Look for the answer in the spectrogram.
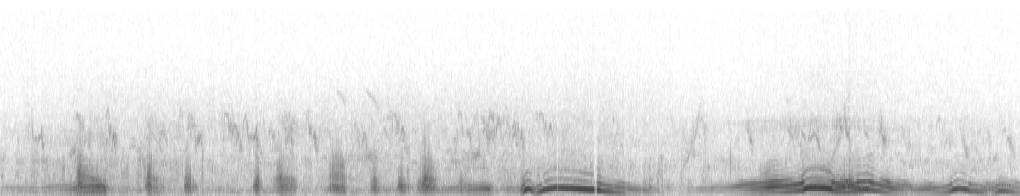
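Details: Female Common Eiders give a run of short, gruff clucks about twice a second, then drawn-out, moaning notes that rise and fall.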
